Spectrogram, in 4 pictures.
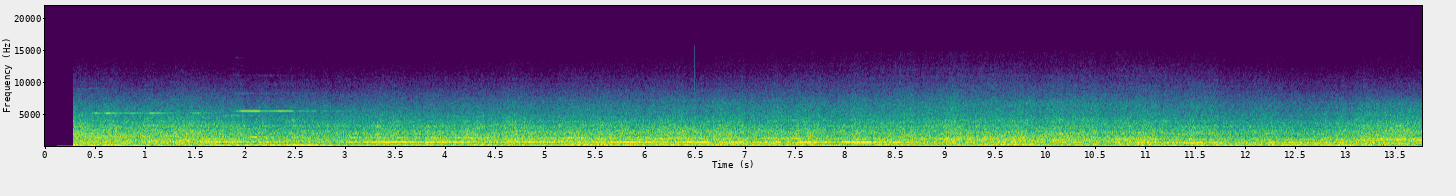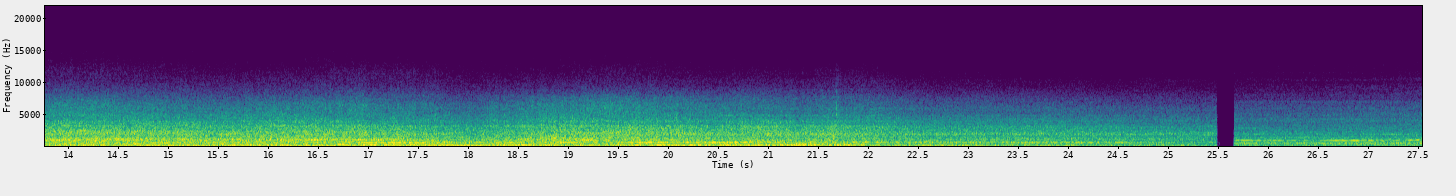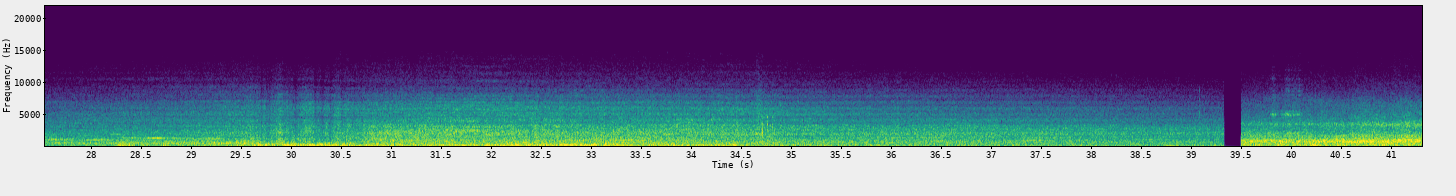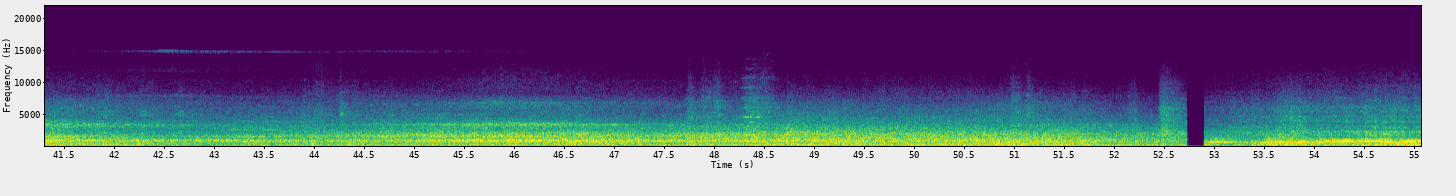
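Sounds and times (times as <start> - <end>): diesel train engine drone: 0.3 - 55.0
train wheels on rails: 28.2 - 35.8, 39.0 - 55.0.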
